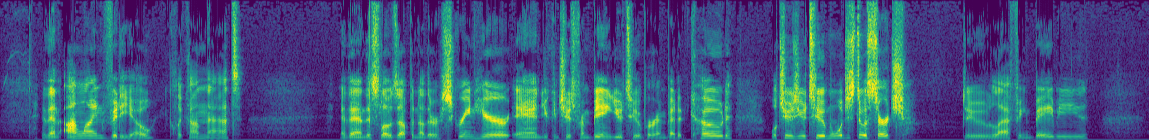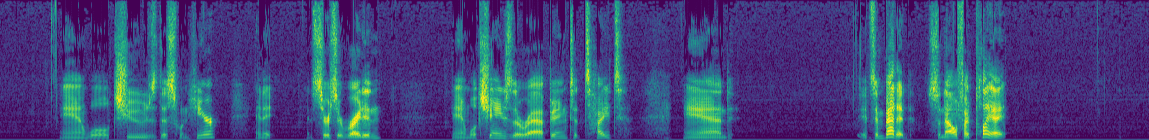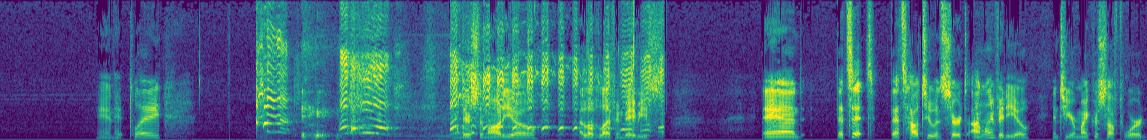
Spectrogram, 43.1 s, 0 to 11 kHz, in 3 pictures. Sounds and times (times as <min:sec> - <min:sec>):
Giggle: 0:32.4 - 0:33.0.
